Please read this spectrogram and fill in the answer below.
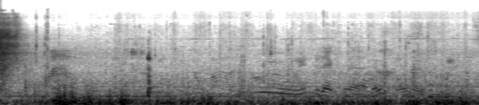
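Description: Wind rumbling on the microphone, with the tail of a rocket motor's burn cutting off right at the start. Faint distant voices come in around the middle, and there is a single sharp click about two seconds in.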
